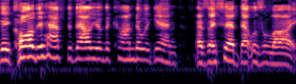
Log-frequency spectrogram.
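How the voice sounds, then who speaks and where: Bright and sharp in tone, a woman's fairly high voice moves at a moderate pace with ordinary pitch variation. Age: 60s. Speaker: former trust beneficiary making a complaint. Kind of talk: personal complaint monologue. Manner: halting, with repetitions.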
